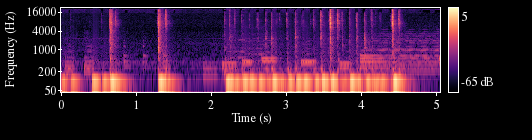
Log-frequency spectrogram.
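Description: Key presses on an HP Pavilion x360 m3-u101dx laptop keyboard that needs hard pressing, a fast run of close, crisp clicks with a brief pause midway, then denser typing.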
